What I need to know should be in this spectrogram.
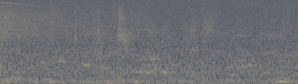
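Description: Men talk casually nearby outdoors.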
